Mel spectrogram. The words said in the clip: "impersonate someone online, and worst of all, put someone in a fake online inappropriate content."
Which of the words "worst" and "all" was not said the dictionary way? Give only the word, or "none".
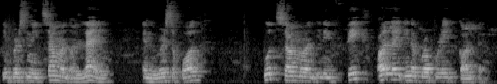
worst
